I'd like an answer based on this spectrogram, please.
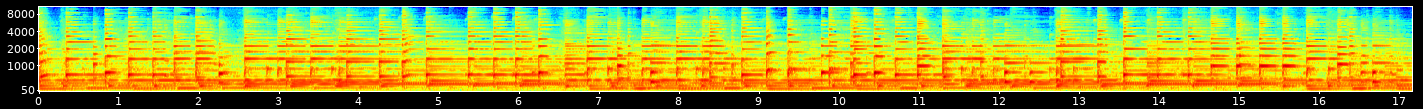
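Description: Bluegrass music: fast banjo picking over alternating low bass notes.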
